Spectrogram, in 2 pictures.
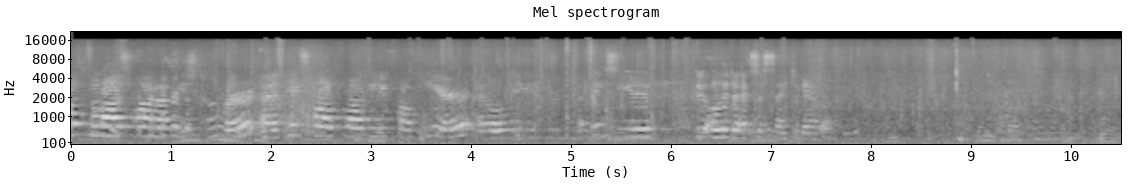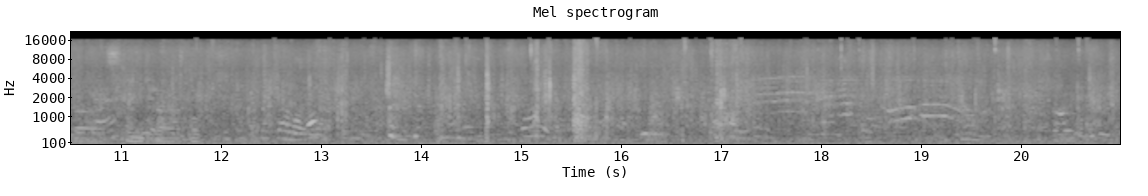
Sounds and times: Tourist guide in English 0:00.0 - 0:15.4
footsteps 0:00.0 - 0:20.9

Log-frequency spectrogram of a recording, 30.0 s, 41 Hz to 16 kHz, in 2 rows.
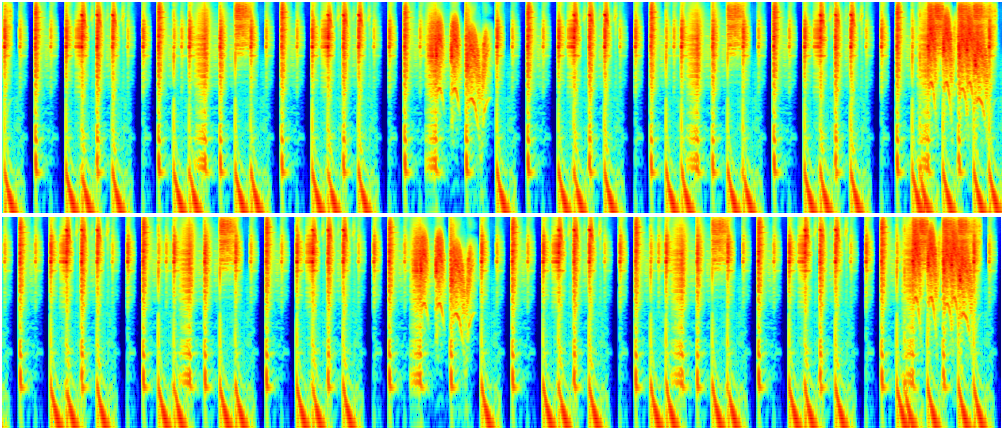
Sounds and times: Bass 0:00.0 - 0:00.4
Kick Drum 0:00.0 - 0:06.4
Clap 0:06.4 - 0:07.4
Snare 0:06.4 - 0:07.4
Kick Drum 0:07.4 - 0:21.0
Bass 0:13.8 - 0:15.0
Snare 0:13.8 - 0:14.9
Snare 0:21.1 - 0:22.2
Clap 0:21.2 - 0:22.2
Kick Drum 0:22.2 - 0:29.9
Bass 0:28.5 - 0:29.9
Snare 0:28.6 - 0:29.6
Clap 0:28.6 - 0:29.6

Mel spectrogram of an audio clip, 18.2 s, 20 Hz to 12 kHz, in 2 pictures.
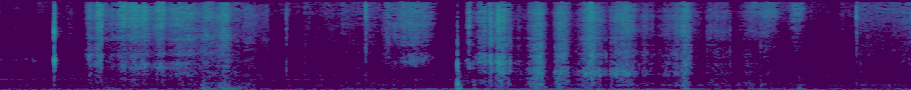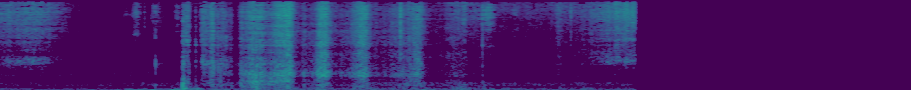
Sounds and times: Scooping Powder 0:09.1 - 0:09.8
Scooping Powder 0:15.1 - 0:15.5

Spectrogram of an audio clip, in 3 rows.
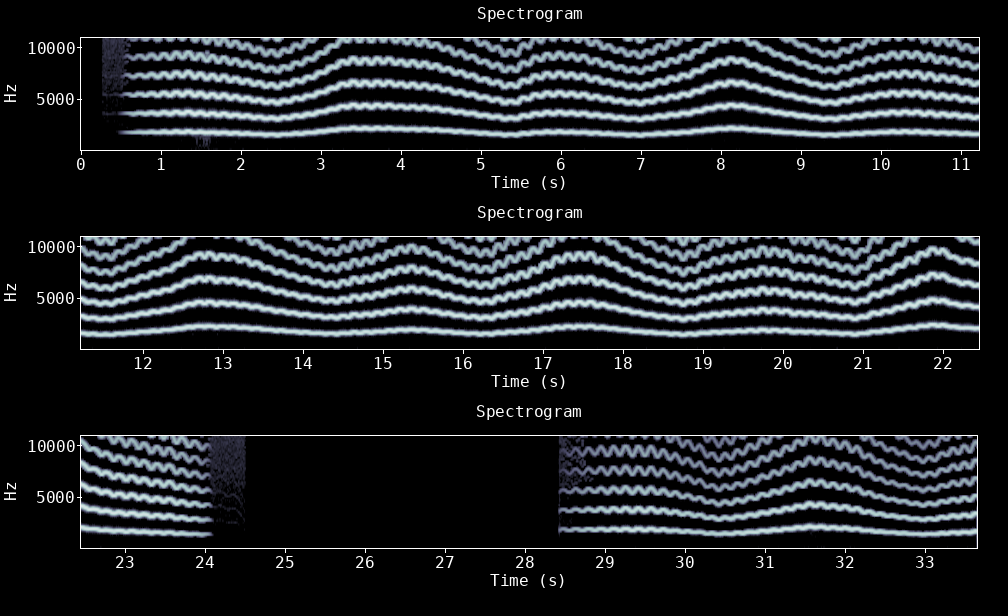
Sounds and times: theremin sounds 0:28.5 - 0:33.6

